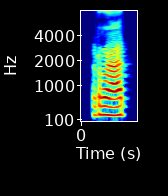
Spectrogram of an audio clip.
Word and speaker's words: รัฐ: We pronounce รัฐ with a high tone because of the rule. Low class consonant with a dead ending and short vowel makes high tone.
